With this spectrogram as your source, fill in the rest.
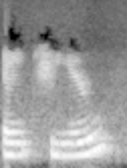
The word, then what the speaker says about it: Hu: And H-U is pronounced Hu when you're singing or chanting it.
